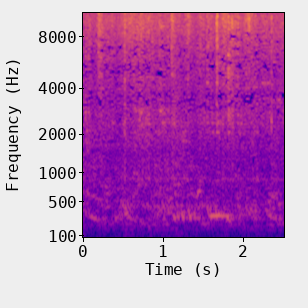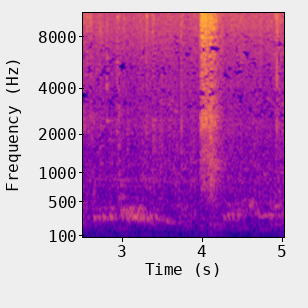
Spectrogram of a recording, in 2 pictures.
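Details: Low, murmuring coos from kept pigeons run continuously, broken by a sharp knock near the end.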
